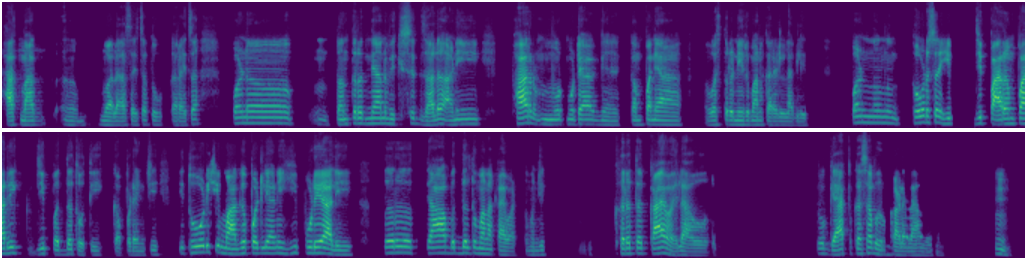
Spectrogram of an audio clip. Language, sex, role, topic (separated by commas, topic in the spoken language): Marathi, male, host, नवे तंत्रज्ञान आणि पारंपरिक पद्धती तुम्ही एकत्र कशा जुळवता?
